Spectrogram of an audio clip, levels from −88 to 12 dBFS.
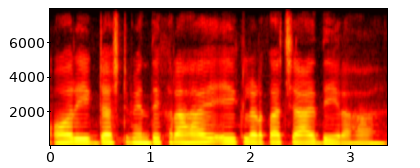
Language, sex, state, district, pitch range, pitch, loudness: Hindi, female, Madhya Pradesh, Katni, 215-230 Hz, 225 Hz, -13 LUFS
